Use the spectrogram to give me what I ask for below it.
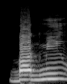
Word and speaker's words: বাগ্মী: যেমন দেখো, গয়ের সাথে মফলা বাগ্মী উচ্চারণ হয়েছে, ওর সাথে মফলা বাগমায়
